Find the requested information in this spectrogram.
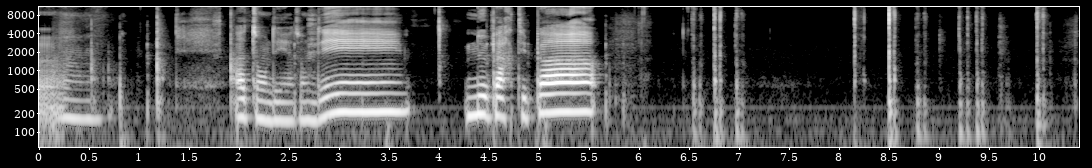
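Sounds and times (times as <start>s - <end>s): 
faint low hum: 0.0s - 10.3s
speech: 2.0s - 5.7s
computer keyboard typing: 6.5s - 7.2s, 8.2s - 10.2s.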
